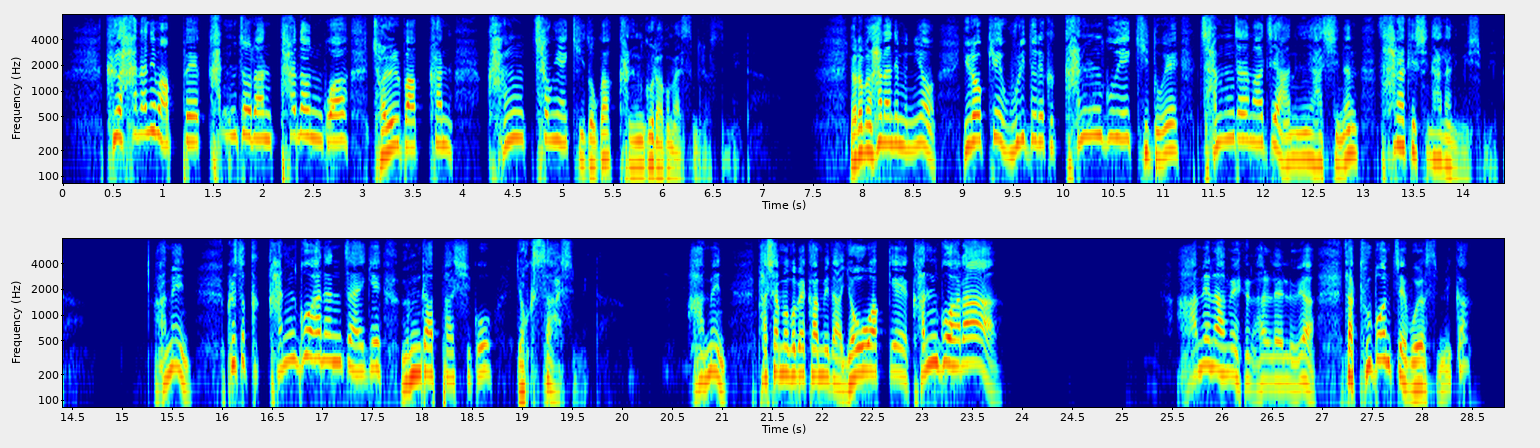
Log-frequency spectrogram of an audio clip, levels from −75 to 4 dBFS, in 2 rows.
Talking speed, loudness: 280 characters per minute, -21 LUFS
